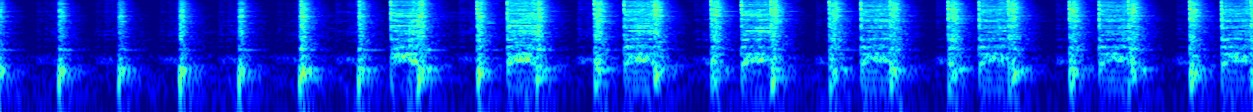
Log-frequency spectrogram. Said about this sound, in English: you automatically get some different sounds and textures just by playing what you would normally play and just keeping your hi hat pulsing time. It does that in the Purdie shuffle too.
